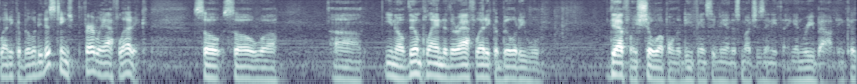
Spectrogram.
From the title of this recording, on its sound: Press Conferences & Post-Game Interviews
